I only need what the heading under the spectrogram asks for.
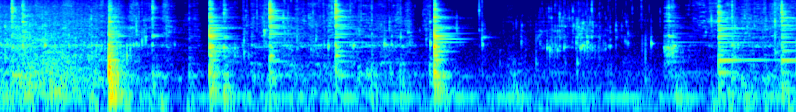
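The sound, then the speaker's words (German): Pudding mixture being stirred into hot milk in a pot, with several distinct scraping, clinking strokes of a utensil against the pot, separated by brief pauses over faint liquid sloshing. “Und dann kommt die Masse ganz langsam zu der Milch in den Topf. Achtung! Dabei weiter kräftig rühren.”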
